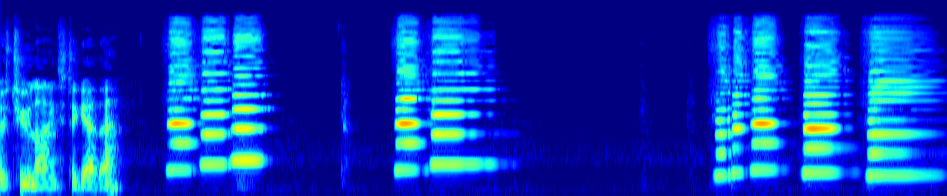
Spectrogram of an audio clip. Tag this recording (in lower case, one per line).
playing harmonica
